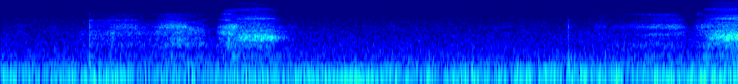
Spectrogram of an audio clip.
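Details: Woman recorded in real time sleeping through the night, very tired, not talking: two noisy snorting breaths several seconds apart over a low room hum; snoring during sleep.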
